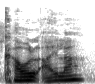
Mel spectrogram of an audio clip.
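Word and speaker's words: Caol Ila: Wie schreibt man Cowl Isler? – C-A-U-L und dann neues Wort I-L-A. – Auch wie man spricht sozusagen, ja, okay.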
